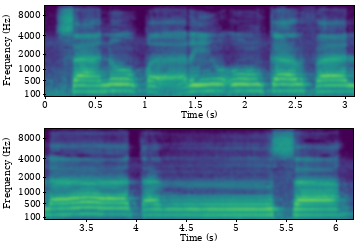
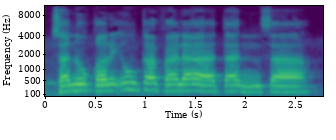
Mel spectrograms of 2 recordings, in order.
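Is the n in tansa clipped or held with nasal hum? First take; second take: held; clipped. First: It is read carefully and the n hums nasally. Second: It is read fast and the n's nasal hum is lost. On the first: The speaker calls it right. "Jadi bunyinya" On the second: The speaker calls it wrong. "bila baca laju hilang dengungnya tu"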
